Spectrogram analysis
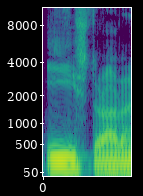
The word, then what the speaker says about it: Estrada: We have the Aon Estrada on the podcast. I guess you were supposed to pronounce his last name Estrada, not Arada like his daughter uh pronounces her own last name wrong.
